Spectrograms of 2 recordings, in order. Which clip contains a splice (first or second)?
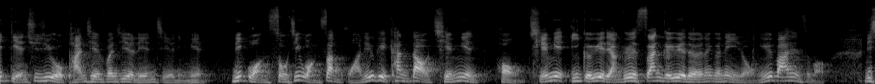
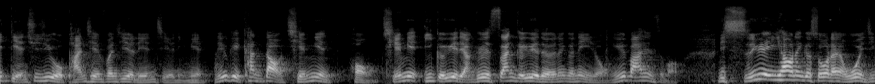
second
